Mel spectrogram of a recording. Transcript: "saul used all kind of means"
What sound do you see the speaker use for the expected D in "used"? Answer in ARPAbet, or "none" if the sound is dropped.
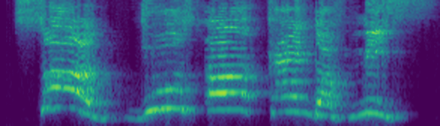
none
